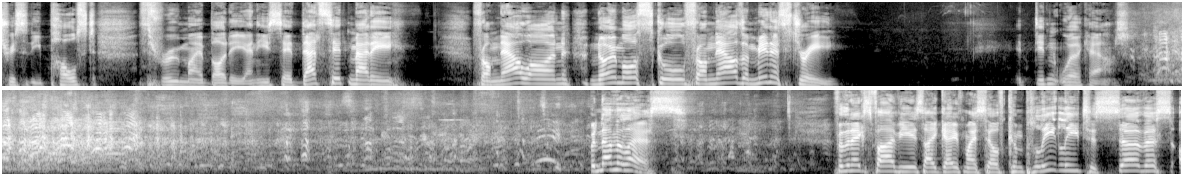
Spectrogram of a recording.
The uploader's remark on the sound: SPUN: True Stories Told in the Territory is a live storytelling event. Popping up at different venues across Darwin. Told at our event at Darwin Festival in 2018.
